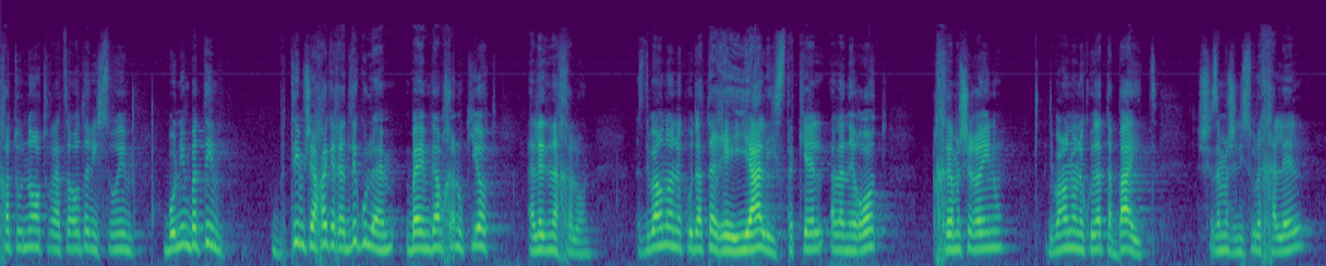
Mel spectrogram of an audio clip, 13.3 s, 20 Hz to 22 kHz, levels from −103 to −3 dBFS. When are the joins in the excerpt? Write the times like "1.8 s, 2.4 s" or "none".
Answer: none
